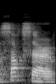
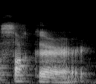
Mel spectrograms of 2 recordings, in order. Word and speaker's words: soccer: Đọc là Soxer phải không? CD đọc là S. Không phải. Chữ này là một ngoại lệ. Okay, mình đọc là soccer. Soccer, âm ốc.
